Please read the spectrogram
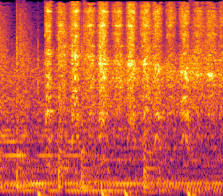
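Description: Hacksaw blade rasping back and forth through a block of wood held in a bench vise, over background music with a steady beat.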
